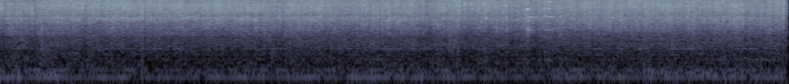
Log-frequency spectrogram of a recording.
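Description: Taro root (arbi) pakoras fry steadily in hot oil, giving a loud, continuous sizzle that holds without a break and carries no voices.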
